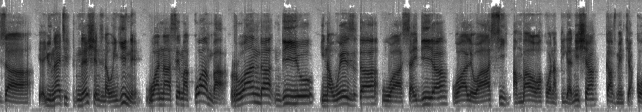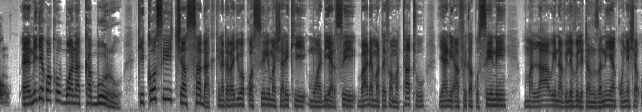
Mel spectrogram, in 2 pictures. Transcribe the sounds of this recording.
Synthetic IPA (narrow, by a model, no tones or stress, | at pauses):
zajunajtɛdnɛʃɔnznawɛŋɡinɛ̰wanasɛmakwamba̰ɾuandandijɔinawɛzakuwasaiɗiawalɛwaasia̰mbaɔwakɔwanapiɠaniʃaɡ̥avamɛntija̰kɔŋɡɔ | niʄɛkwakɔɓwanakaɓuɾu | kikɔsit͡ʃasaɗakakinataɾaʄiwakuasilimaʃaɾikʰimwaɗiaɾsiɓaːɗajamataifamatʰatu | janiʔafɾikakusini | malawinavilɛvilɛtanzaniakuɔɲɛʃa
